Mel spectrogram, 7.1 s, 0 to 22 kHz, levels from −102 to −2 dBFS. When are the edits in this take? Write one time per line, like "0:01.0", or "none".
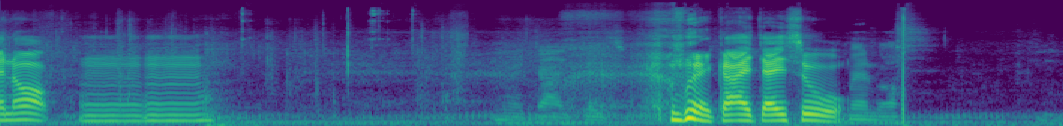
none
